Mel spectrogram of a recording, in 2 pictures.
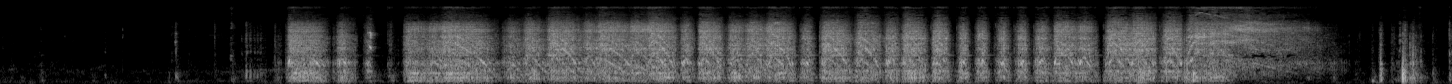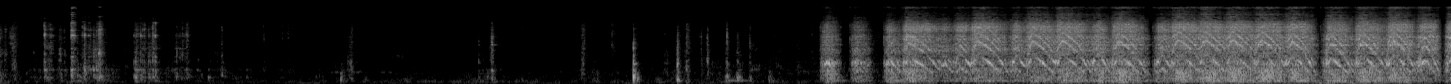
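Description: Electric hand drill boring into a metal part clamped in a bench vise: a steady grinding whine for about ten seconds that winds down. A pause with scattered clicks and knocks follows, then the drilling starts again for the last six seconds.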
